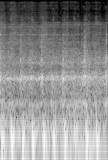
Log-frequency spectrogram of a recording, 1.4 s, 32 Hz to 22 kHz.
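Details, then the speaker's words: Bajaj auto-rickshaw BS4 engine, rebuilt about 3.5–4 months ago with a new bore; a regular low knock about seven times a second at idle, evenly paced over the engine beat, worse when revved; owner suspects connecting rod, cause unknown. "ಇವಾಗ first ಸುಮ್ನೆ ಹಿಂಗೆ ಅಂದ್ರೆ sound ಬರೋದು rice ಮಾಡಿದ್ರೆ sound"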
